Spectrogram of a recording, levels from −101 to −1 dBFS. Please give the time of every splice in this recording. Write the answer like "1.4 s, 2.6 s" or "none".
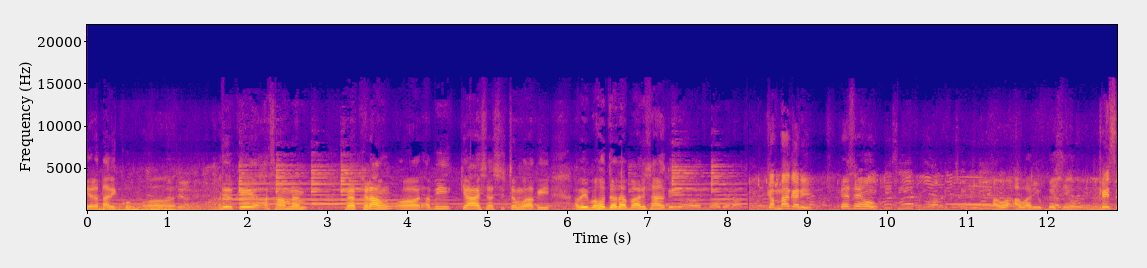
1.7 s, 8.3 s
